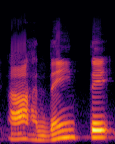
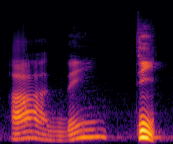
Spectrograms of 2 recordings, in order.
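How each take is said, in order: First: The final vowel sounds like E. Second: The final vowel sounds like I. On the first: "que falada pausadamente nós vamos dizer ardente" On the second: "e não ardente"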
